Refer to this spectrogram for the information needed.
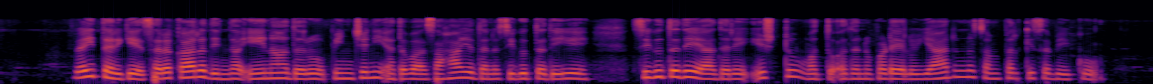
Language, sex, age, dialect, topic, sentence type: Kannada, female, 31-35, Coastal/Dakshin, agriculture, question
